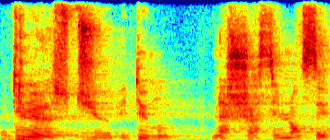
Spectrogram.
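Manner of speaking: demonic, proclaiming announcer-style voice. Narrator describing a darkening sky as a voice comes from Chance: Chance's demonic voice. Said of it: "tu entends dans une voix démoniaque".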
